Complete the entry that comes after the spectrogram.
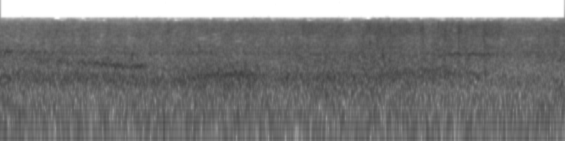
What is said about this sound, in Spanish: Pero, de repente, un viento huracanado, frío como las losas de las sepulturas.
